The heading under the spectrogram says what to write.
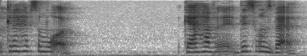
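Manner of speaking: "water" and "better" with the t swallowed; British glottal stop in "water" and "better"; dropped t. Shown as a demonstration. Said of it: "il est parti où le thé?". (« water » et « better » à l'anglaise, t avalé)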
